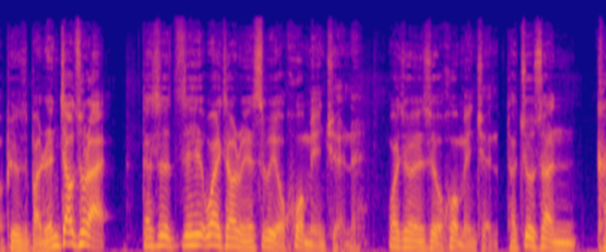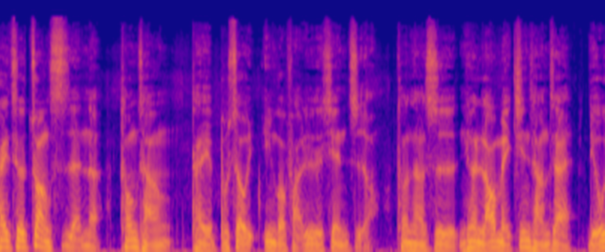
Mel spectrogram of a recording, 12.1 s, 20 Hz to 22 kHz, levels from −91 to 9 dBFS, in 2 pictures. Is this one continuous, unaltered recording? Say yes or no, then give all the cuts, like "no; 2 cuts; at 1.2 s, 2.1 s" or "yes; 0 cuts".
no; 1 cut; at 5.0 s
